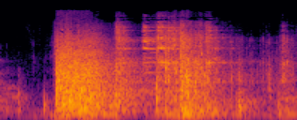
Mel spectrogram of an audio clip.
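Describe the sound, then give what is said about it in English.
A sharp, loud blast as a gunshot is fired to shoot off the lock of a locked door. A rough, crashing, splintering clatter follows at once and carries on for over a second. “Stand back away from the door, Senorita. I'll shoot off the lock.”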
